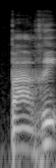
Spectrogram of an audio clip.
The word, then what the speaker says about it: Paris: 그래서 프랑스의 수도가 어디죠? 영어로 쓰면 Paris라고 써놓죠. 근데 Paris라고 안 읽고 프랑스는 Paris라고 하는데 Paris, R, Paris, R, Paris. 이게 굉장히 힘들다는 거예요.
